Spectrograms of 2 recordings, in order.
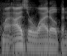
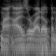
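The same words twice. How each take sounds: First: Said in the usual way. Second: "are" pressed a bit harder in "my eyes are wide open"; stress on are. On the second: Shown as a demonstration. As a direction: lean on "are" to insist they were open. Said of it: "But I, like".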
